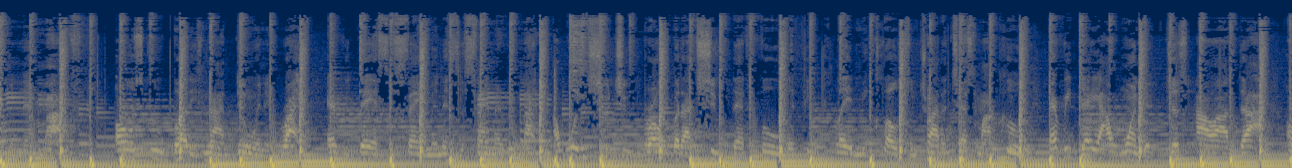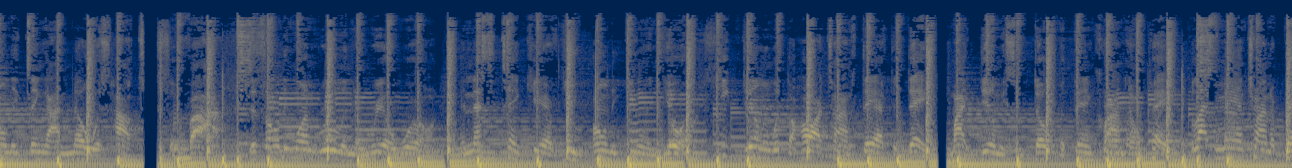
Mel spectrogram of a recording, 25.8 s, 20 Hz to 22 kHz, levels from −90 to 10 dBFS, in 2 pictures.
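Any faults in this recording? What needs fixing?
Digital broadcast dropouts occur twice: the receiver lost sync or rejected corrupted frames and muted until clean frames returned. The sound fades out over about 20 ms and goes silent from 14.34 to 14.54 s, which fits three missing frames, and again from 22.27 to 22.43 s, which fits two. The audio sent during those gaps is gone. Improving reception margin with better antenna placement, a stronger signal, or more robust error protection would prevent these mutes.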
